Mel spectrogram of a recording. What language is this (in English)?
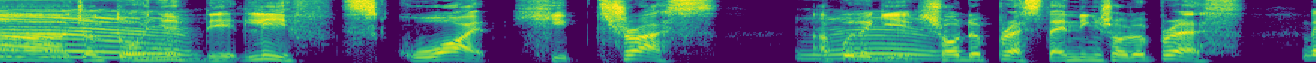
Malay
